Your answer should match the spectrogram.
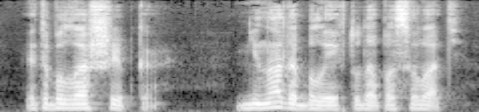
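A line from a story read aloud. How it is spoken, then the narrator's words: Quiet speech. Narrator (Russian): начал тихо говорить Антон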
